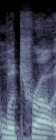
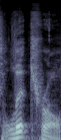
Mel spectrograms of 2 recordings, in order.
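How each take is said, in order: First: The first syllable does not sound like 'lit'. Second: The first syllable sounds like 'lit'. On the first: The speaker calls it wrong. "it's not Latrell" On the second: The speaker calls it right. "like lit trill, lit and then trill"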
